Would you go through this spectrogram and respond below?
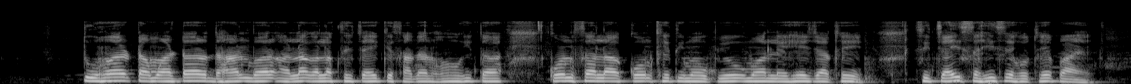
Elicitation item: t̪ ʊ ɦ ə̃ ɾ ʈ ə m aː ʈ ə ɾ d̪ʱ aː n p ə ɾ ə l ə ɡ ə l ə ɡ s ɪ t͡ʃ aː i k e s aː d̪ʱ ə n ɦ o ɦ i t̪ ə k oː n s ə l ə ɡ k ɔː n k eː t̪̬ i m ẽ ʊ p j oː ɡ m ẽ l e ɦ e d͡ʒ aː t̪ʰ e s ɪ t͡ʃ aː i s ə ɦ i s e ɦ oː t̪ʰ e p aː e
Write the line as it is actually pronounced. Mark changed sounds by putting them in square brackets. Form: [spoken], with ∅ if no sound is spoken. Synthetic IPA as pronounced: t̪ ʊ ɦ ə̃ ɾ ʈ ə m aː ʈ ə ɾ d̪ʱ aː n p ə ɾ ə l ə ɡ ə l ə ɡ s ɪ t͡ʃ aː i k e s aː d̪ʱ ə n ɦ o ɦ i t̪ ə k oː n s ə l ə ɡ k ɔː n [kʰ] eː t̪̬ i m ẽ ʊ p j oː ɡ m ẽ l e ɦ e d͡ʒ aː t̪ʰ e s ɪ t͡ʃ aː i s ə ɦ i s e ɦ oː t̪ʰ e p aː e

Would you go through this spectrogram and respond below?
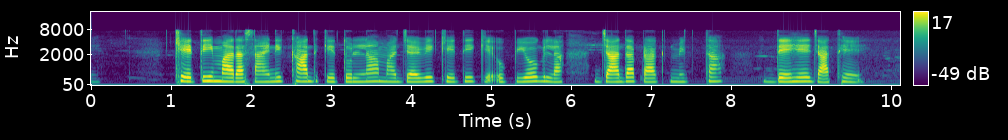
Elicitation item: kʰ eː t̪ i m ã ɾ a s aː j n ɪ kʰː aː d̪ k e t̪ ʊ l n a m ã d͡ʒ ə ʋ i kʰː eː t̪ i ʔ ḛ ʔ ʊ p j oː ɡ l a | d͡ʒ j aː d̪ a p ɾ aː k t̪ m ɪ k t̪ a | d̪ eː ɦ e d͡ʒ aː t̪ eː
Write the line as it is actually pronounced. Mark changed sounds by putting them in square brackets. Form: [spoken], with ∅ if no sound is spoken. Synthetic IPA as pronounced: kʰ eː t̪ i m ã ɾ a s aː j n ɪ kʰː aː d̪ k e t̪ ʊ l n a m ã d͡ʒ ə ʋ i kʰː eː t̪ i [k] ḛ ʔ ʊ p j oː ɡ l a | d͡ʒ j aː d̪ a p ɾ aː k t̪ m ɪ k t̪ a | d̪ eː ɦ e d͡ʒ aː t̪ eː

